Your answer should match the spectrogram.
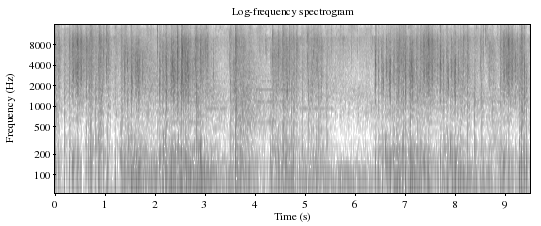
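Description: Musket and rifle fire in the Civil War strategy game Grand Tactician: The Civil War, Union spring 1861 campaign: a dense, continuous fusillade of overlapping shots rolls on without pause, loud and crackling, with swelling and easing volleys.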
